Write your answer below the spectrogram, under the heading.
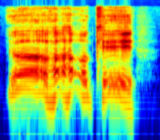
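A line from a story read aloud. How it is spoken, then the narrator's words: Giggling. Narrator (German): kicherte Dean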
